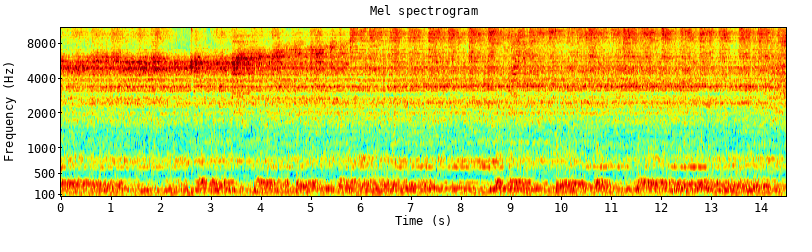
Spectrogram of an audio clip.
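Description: Heavy metal band playing live and loud, with distorted electric guitar, bass and drums going without a break.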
